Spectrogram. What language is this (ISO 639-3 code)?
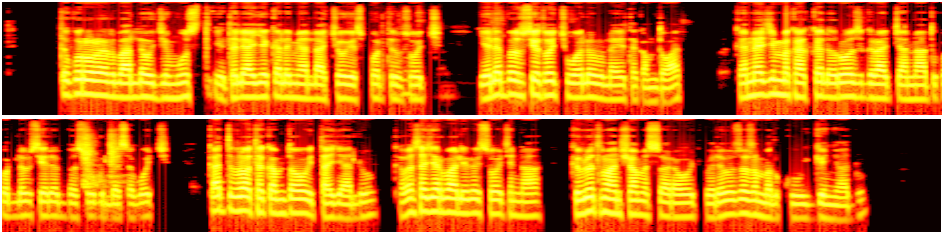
amh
